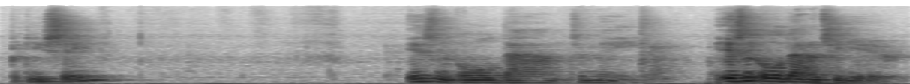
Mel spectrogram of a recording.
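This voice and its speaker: A man in his fifties preaching a sermon, animated storytelling that swings between loud and hushed, recorded indoors in a bare room by a camera at medium distance. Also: on the low side, slow, gravelly. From England. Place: bare-walled room indoors, with a sign language interpreter beside him. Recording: very echoey room.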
